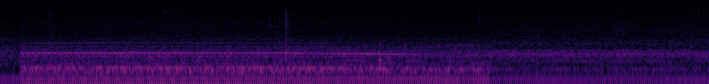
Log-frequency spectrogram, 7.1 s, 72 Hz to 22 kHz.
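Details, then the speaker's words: Zanussi ZWJ14591W 8 kg 1400 rpm washing machine after drum bearing replacement, three minutes into the spin. A smooth, steady, even hum with no rumble or grinding, where it rumbled badly before. "3 minutes in and speeding up nicely really it really not make it's really not making a single noise at all it's pretty flash it's nice one of job comes together that's lovely and smooth"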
